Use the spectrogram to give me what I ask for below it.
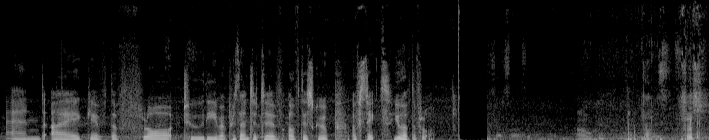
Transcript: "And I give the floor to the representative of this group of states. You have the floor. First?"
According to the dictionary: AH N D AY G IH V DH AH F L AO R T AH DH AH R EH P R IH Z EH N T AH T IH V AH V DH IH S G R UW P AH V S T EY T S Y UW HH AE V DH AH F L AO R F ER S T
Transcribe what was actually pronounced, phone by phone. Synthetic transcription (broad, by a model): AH N D AY G IH V DH AH F L AO R T AH DH AH R EH P R IH Z EH N T AH T IH V AH V DH IH S G R UW P AH V S T EY T S Y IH V DH AH F L AO R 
